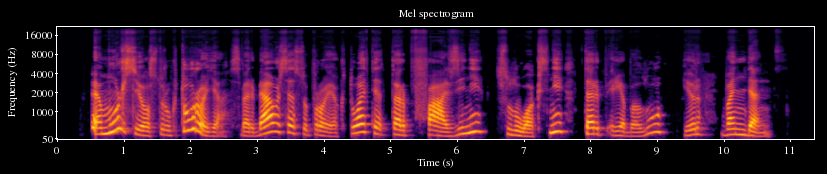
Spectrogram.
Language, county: Lithuanian, Kaunas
